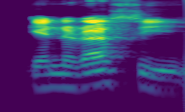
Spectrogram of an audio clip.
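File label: "generasi", Malay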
